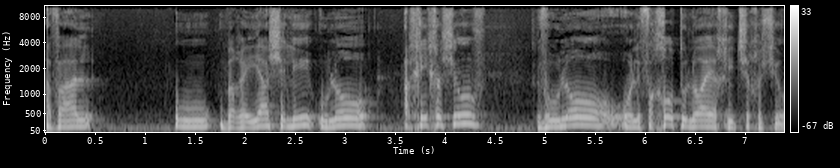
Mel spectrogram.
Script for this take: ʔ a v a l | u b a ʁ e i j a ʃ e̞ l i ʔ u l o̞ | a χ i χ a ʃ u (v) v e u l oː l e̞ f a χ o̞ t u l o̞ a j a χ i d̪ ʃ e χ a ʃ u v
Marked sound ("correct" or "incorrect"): correct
